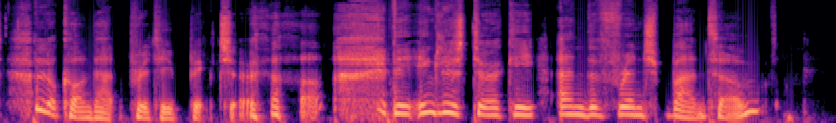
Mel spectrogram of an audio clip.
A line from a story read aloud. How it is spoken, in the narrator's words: said Marguerite, with one of her merry infectious laughs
